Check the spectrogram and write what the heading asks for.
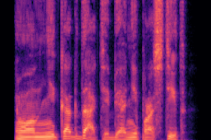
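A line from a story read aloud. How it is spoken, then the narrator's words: Growling. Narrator (Russian): прорычала Вирга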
